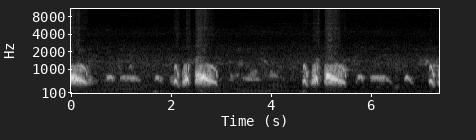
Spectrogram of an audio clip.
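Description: A spotted dove gives soft, low, hollow coos in short repeated phrases.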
